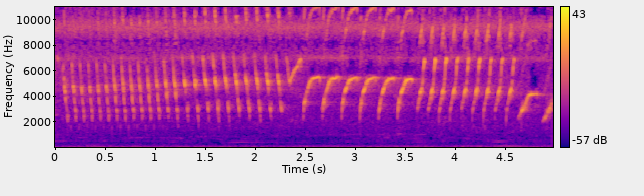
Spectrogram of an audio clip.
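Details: Canary training song, meant to coach quiet canaries into singing: rapid high chirping trills of evenly repeated notes, then a run of swooping down-slurred whistles repeated about three times a second, over a faint low background rumble.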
